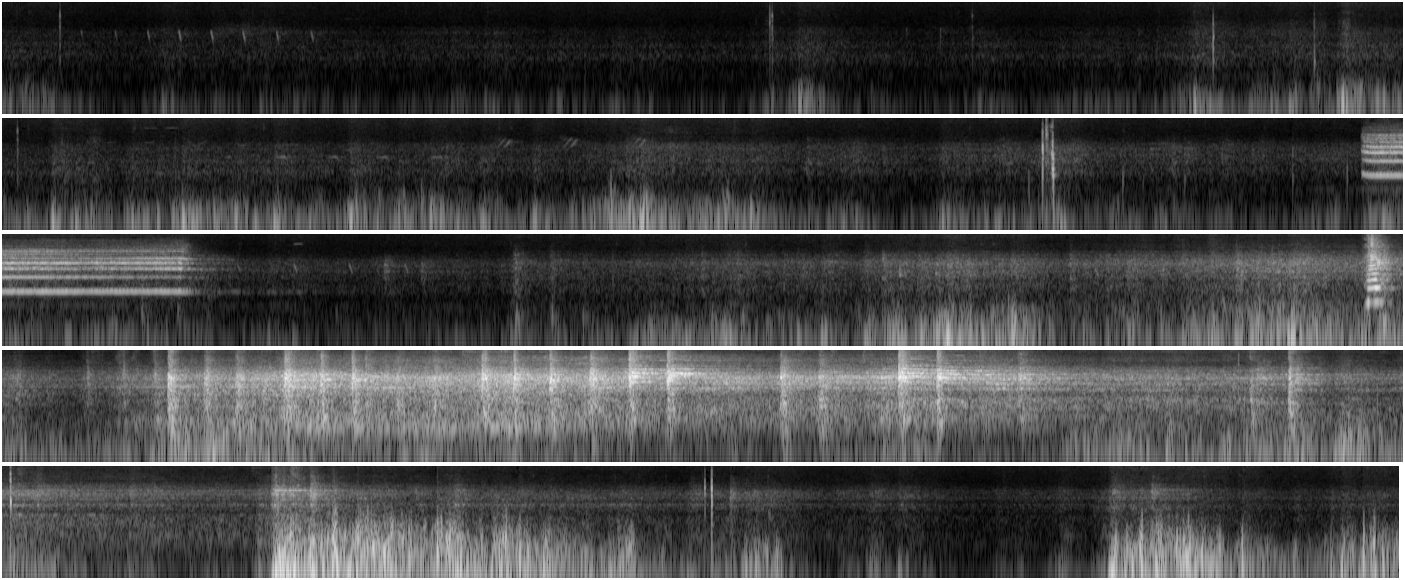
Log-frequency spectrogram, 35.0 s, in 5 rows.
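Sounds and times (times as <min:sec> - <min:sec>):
train passing: 0:00.9 - 0:35.0
wheels clicking over rail joints: 0:11.0 - 0:34.2
locomotive horn blast: 0:13.8 - 0:15.4, 0:20.8 - 0:21.2.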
